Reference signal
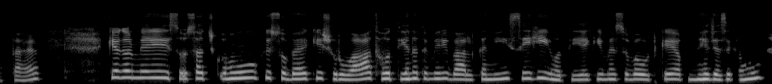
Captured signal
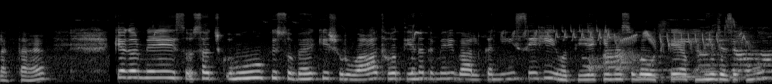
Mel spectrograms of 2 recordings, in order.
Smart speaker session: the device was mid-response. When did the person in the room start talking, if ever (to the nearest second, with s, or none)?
6 s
